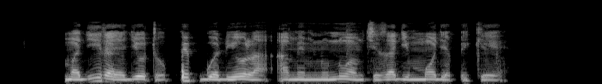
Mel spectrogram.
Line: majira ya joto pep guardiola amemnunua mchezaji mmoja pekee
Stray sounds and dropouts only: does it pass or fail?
pass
